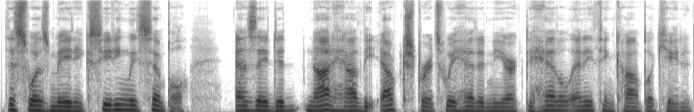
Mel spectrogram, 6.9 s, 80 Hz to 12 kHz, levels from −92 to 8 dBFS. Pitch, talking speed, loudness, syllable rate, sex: 130 Hz, 180 wpm, -17 LUFS, 5.0 syllables/s, male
